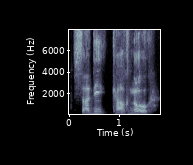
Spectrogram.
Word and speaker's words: Sadi Carnot: This guy here, pronounced Sadi Carnot.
